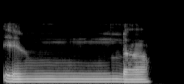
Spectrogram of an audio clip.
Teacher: The sound like a noon sound, like the sound of noon is n. So I'm putting my voice in our nose, so that is actually called gunna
